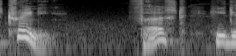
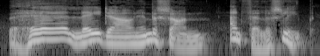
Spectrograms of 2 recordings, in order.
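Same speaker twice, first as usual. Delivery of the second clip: plain reading voice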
